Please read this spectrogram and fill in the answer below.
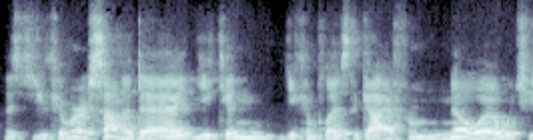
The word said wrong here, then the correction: Nioh: I'll just quickly point out, you're saying Noah, but you mean Neo, right? Yeah. – I don't know how it's pronounced. – It's just, N-I-O-H, Neo.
